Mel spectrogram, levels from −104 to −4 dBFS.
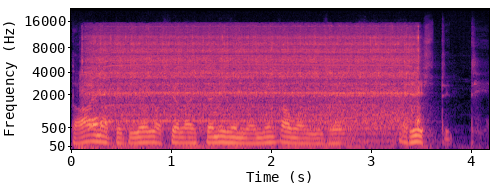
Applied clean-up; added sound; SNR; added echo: none; Drill; -2 dB; none.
